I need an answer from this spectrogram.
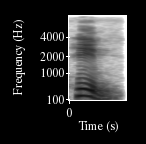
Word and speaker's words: him: Nah, di sini him, him. Itu H-nya tidak diucapkan atau dia seperti tidak terdengar. Him, him.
